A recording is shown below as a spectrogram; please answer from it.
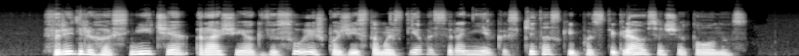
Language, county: Lithuanian, Kaunas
